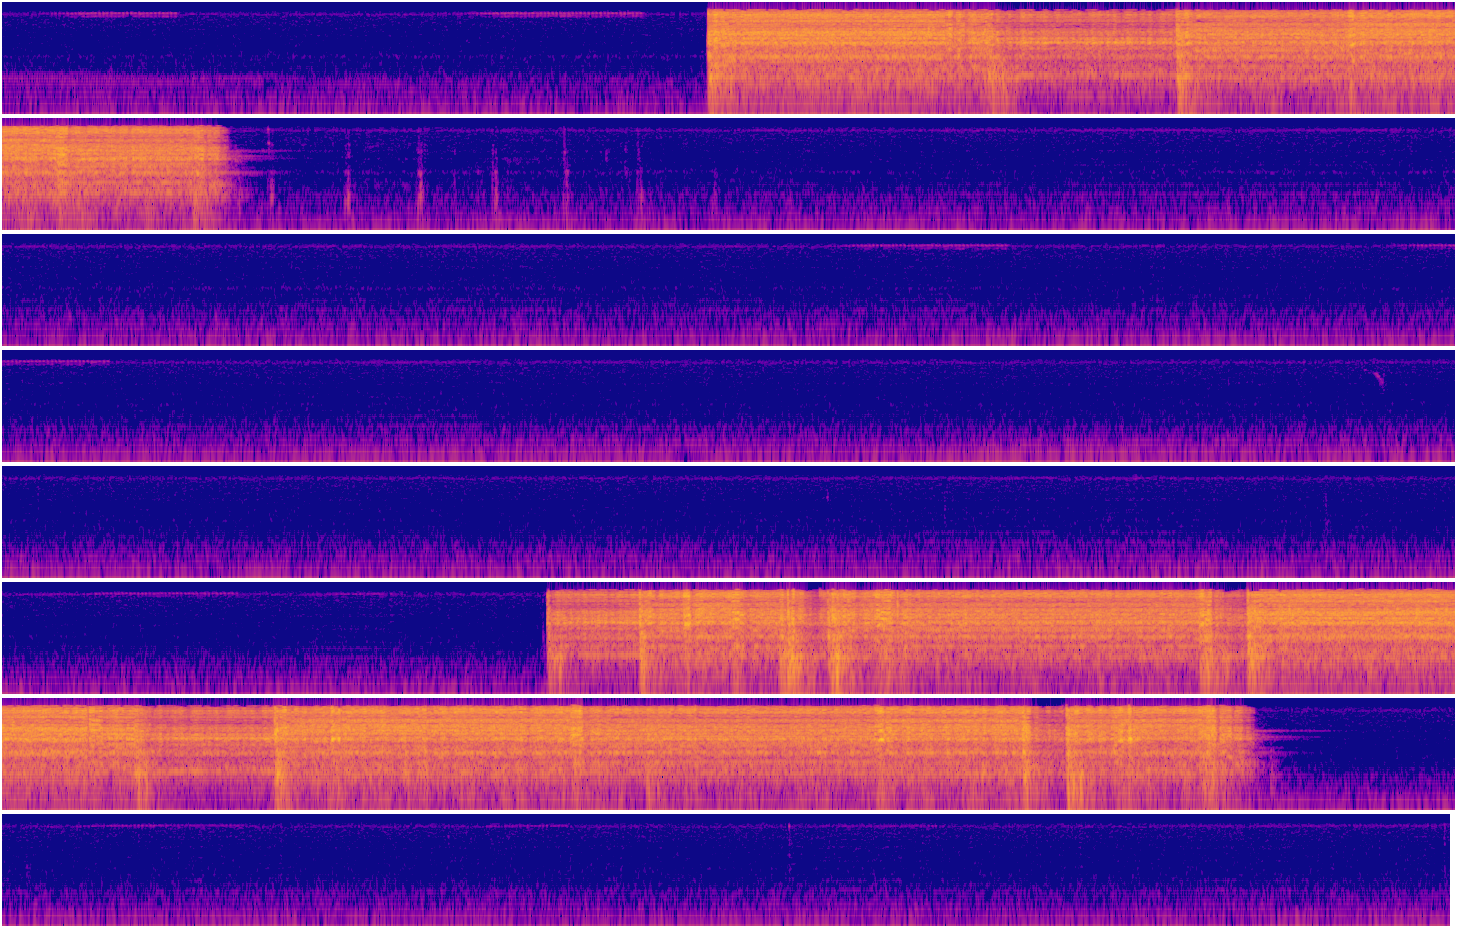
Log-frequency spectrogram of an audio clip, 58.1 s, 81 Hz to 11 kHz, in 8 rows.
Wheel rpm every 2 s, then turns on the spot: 0, 30, 70, 100, 10, 0, 0, 0, 0, 0, 0, 0, 0, 0, 0, 0, 0, 0, 0, 30, 80, 90, 90, 100, 90, 0, 0, 0, 0.
none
